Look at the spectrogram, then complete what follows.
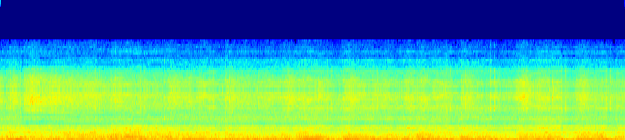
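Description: Rock song playing, with guitar over a steady beat.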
